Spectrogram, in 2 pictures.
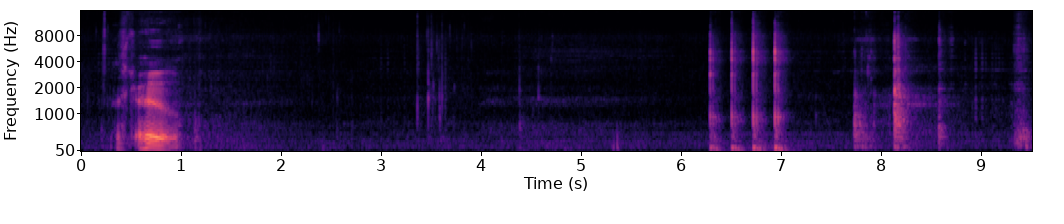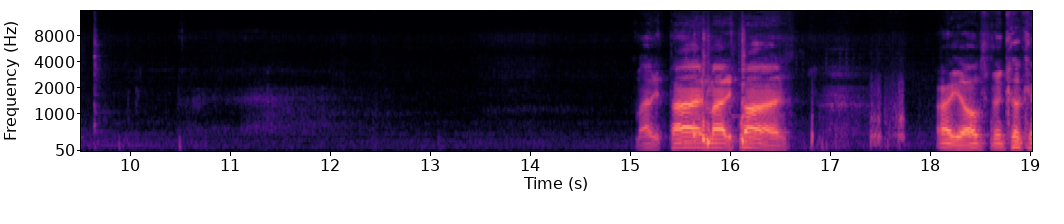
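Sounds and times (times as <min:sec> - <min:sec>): cookware clattering: 0:15.6 - 0:16.4.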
